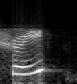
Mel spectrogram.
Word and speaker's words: Shree: It's Shree. – Shree. – Shree. – Spell it, please. – S-H-R-E-E.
